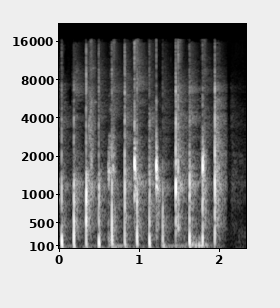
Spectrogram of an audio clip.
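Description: A quick run of about a dozen sharp hand claps in a steady, brisk rhythm, like brief applause, stopping abruptly into silence.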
